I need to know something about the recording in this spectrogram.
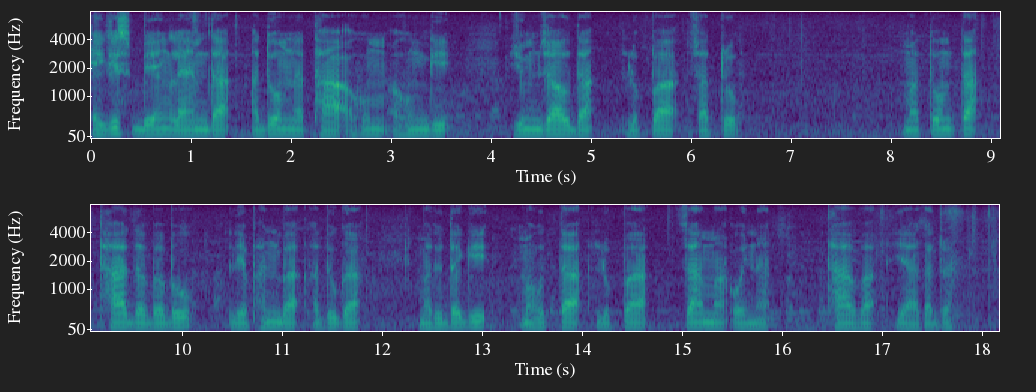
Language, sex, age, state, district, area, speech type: Manipuri, male, 18-30, Manipur, Thoubal, rural, read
